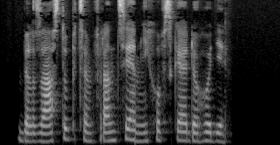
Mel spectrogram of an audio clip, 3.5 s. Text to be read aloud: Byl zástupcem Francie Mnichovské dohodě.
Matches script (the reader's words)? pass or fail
pass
